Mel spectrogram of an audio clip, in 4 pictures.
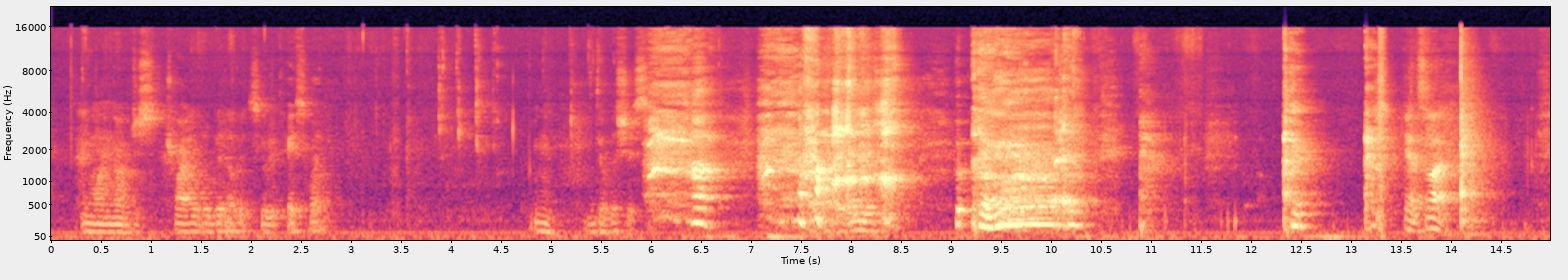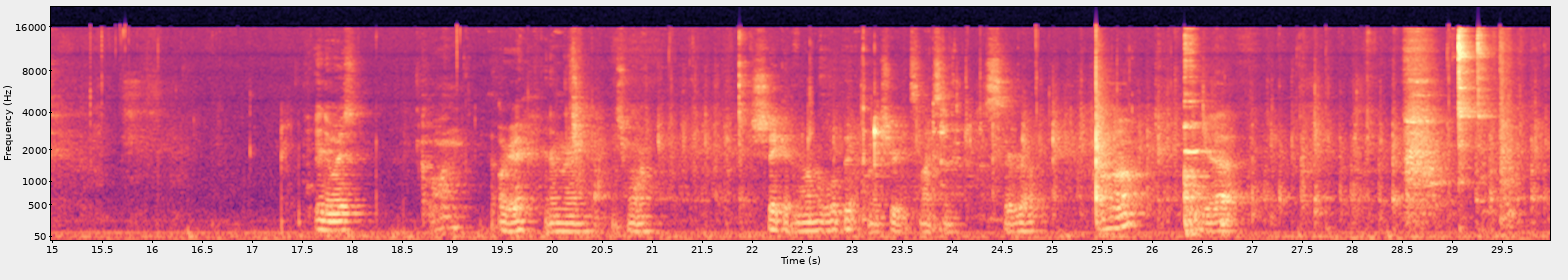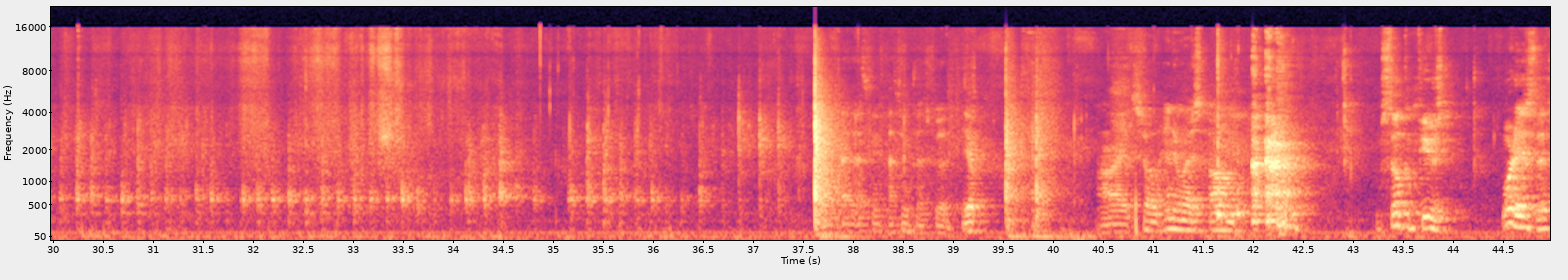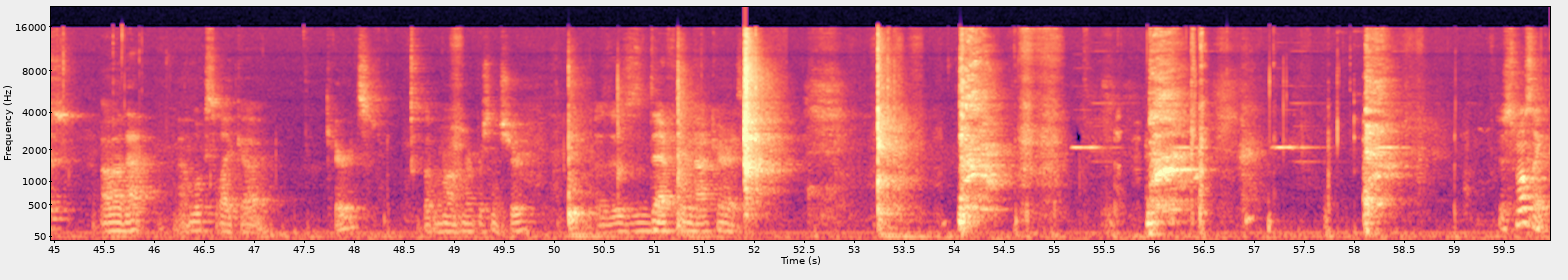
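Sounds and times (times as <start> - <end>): boy coughing hard: 7.4 - 11.2, 12.3 - 13.5, 41.9 - 42.6, 54.0 - 54.6, 55.9 - 56.6, 58.1 - 58.6
spoon scraping plastic bowl: 20.1 - 37.6.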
